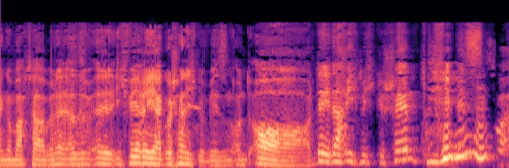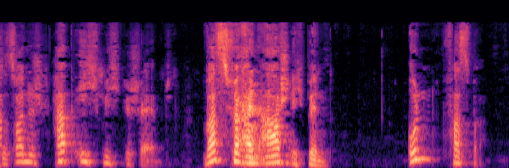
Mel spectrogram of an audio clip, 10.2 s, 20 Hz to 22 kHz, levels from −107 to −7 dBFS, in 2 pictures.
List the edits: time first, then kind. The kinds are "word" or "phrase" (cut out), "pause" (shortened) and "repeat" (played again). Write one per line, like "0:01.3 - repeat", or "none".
0:02.0 - word
0:03.4 - word
0:05.1 - word
0:05.5 - word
